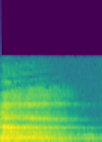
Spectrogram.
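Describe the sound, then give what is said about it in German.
A long, deep exhalation, breathy, slowly fading over about a second and a half with no talking, released audibly after holding the breath during a guided breathing exercise. “Also wir atmen tief ein, beobachten den Atem, wir bis in den Bauch fließt, tief in den Bauch, dort halten wir den Atem und atmen weit und gut hörbar aus.”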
